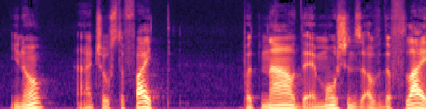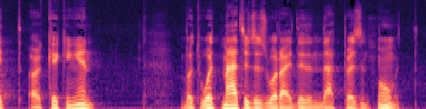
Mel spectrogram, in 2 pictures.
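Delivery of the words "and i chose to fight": usual speaking voice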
